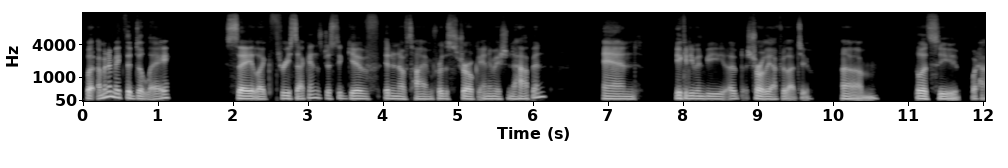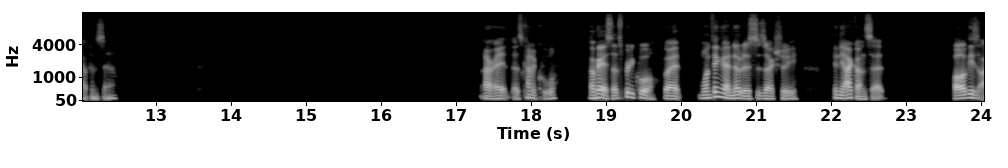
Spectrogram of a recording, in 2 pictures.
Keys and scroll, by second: 0.6 6, 0.9 Return, 4.4 3, 5.4 Return.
